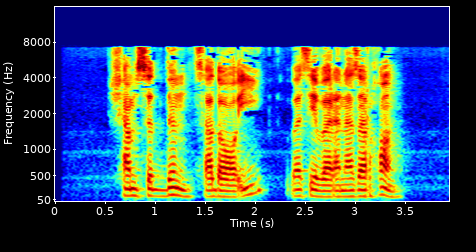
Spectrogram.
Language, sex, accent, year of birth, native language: Uzbek, male, Toshkent shahri, 2002, Uzbek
